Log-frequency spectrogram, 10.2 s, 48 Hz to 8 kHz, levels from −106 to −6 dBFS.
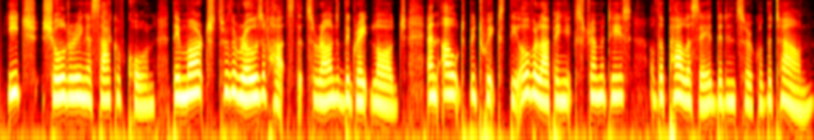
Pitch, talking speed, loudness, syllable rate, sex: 210 Hz, 185 wpm, -18 LUFS, 5.3 syllables/s, female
